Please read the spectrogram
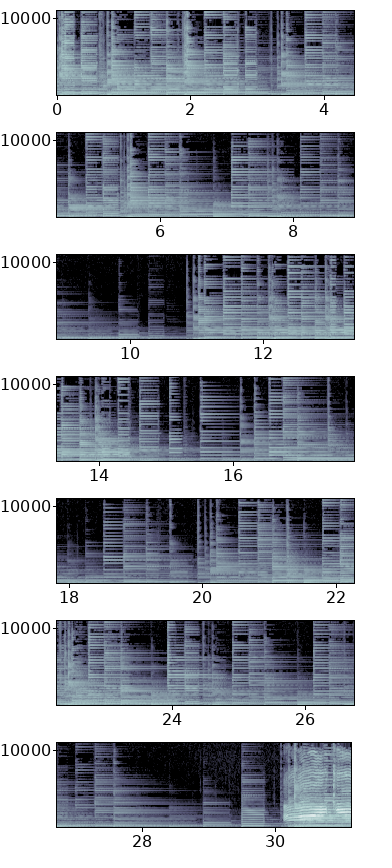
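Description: Acoustic guitar music played live: a run of picked and strummed notes that ring out, easing off briefly about ten seconds in before the pattern starts again.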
